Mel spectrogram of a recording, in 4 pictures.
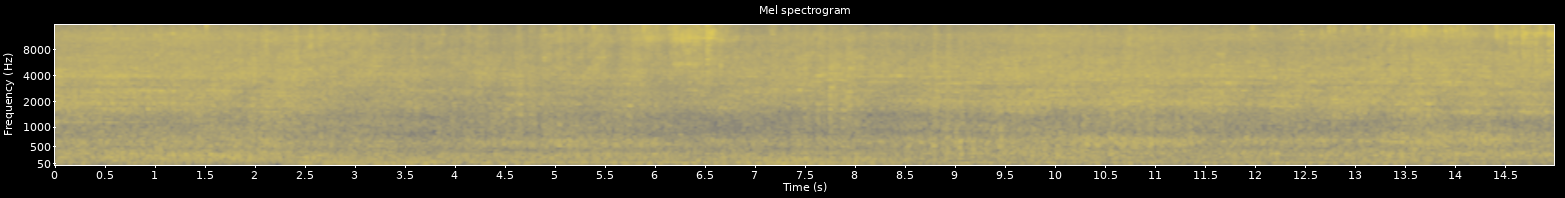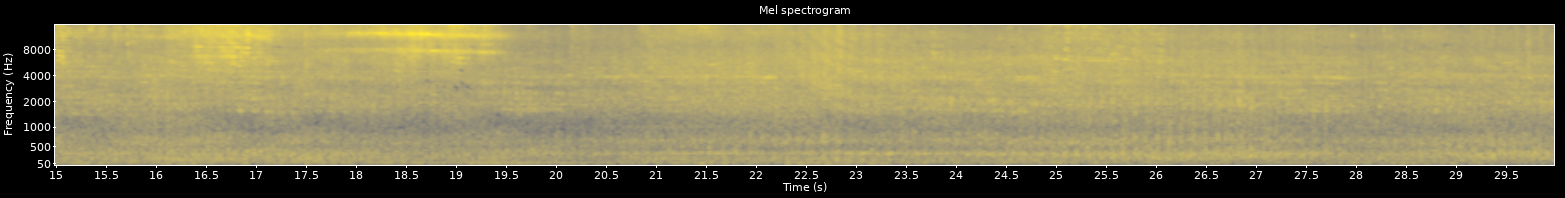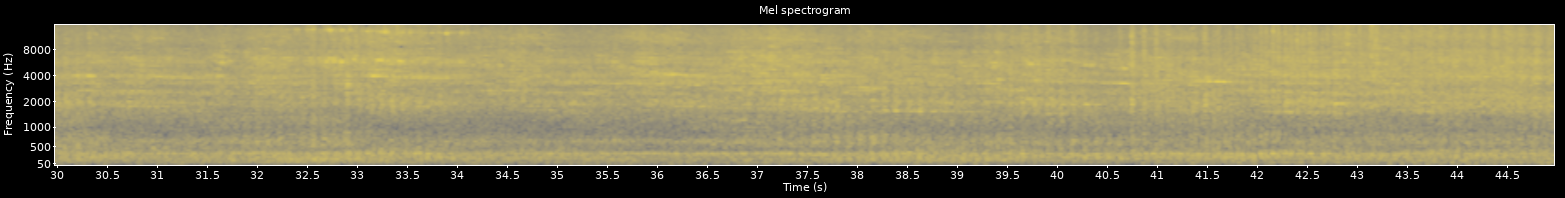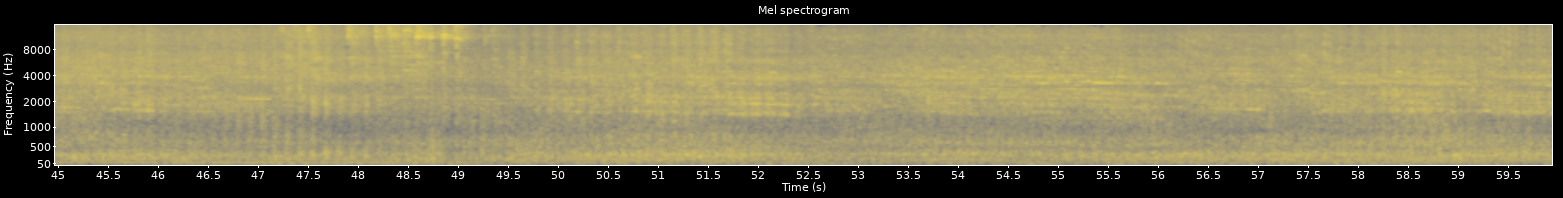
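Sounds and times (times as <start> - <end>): train wheels clattering on rails: 0.0 - 59.9.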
